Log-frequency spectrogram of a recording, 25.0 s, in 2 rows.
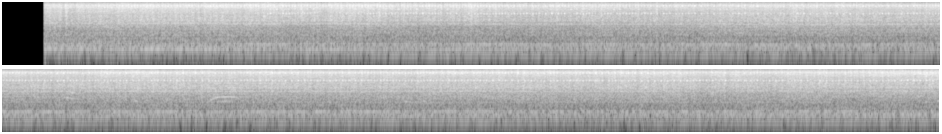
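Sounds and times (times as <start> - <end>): rally car engine idling: 0.6 - 25.0.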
